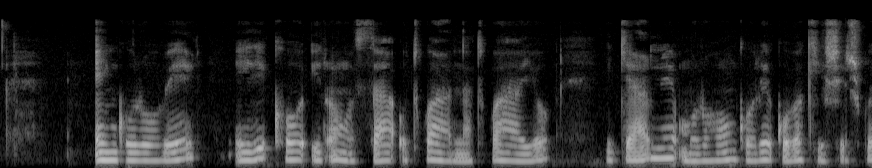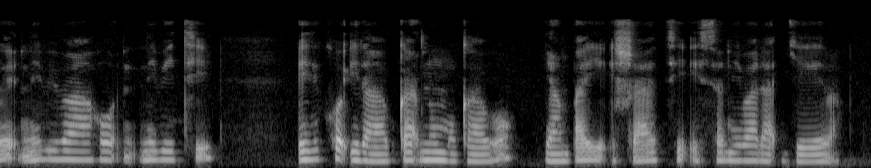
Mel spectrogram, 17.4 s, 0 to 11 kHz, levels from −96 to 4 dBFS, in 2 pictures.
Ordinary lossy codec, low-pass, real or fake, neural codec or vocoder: AAC, 48 kbps; 7.2 kHz; real; none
